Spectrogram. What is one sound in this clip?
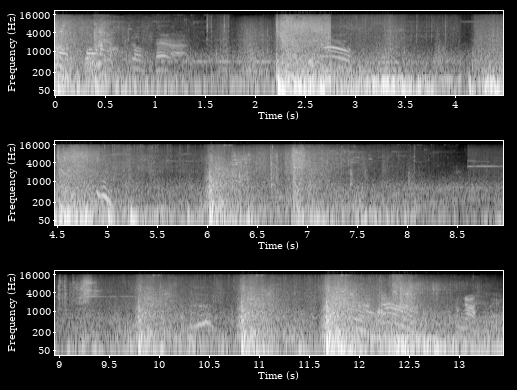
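A man shouts gruffly in combat.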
